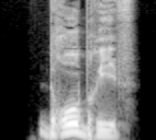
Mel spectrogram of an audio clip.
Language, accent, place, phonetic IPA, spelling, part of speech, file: German, Germany, Berlin, [ˈdʀoːˌbʀiːf], Drohbrief, noun, De-Drohbrief.ogg
- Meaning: threatening letter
